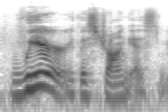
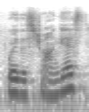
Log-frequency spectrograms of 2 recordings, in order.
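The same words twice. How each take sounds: First: The stress falls on the word we're. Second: No word is stressed more than another. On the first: "would focus on us" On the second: "without any emphasis on anything"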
